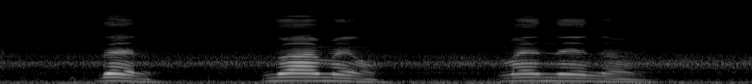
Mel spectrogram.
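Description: A middle-aged man speaks close to the microphone in slow, drawn-out phrases.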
